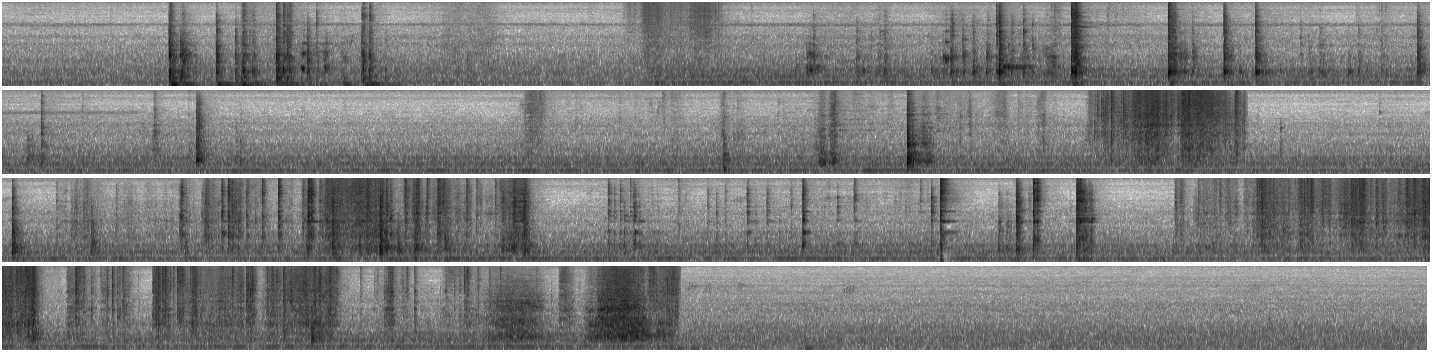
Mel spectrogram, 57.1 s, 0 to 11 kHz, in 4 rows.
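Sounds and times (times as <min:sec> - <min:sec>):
paper rustling: 0:23.7 - 0:26.8, 0:29.1 - 0:34.0, 0:40.3 - 0:49.6.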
